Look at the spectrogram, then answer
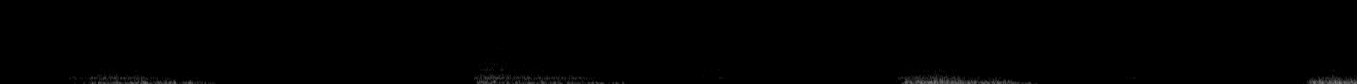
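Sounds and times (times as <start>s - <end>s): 
ASMR breathing in the right ear: 0.8s - 2.0s, 4.7s - 6.3s, 6.9s - 7.7s, 9.0s - 10.3s, 11.2s - 11.6s, 13.1s - 13.5s.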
